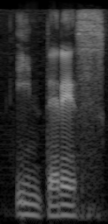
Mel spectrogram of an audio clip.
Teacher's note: la mayor fuerza de voz recae en la última sílaba, contando siempre de derecha a izquierda, y además termina en consonante S. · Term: palabra aguda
